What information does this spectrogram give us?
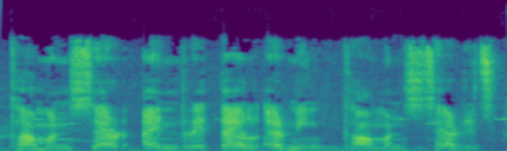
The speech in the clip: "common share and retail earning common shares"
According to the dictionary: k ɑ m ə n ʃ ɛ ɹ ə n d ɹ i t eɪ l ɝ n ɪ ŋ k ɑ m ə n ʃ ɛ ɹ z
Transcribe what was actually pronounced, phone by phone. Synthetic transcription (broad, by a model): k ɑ m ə n s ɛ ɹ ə n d ɹ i t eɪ l ɝ n ɪ ŋ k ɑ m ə n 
